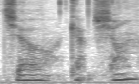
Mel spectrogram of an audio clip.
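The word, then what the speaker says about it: Joe Gaetjens: oh sorry this is um joe gatchon i believe his name's pronounced um and he was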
